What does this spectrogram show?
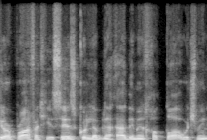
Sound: berbahasa arabik

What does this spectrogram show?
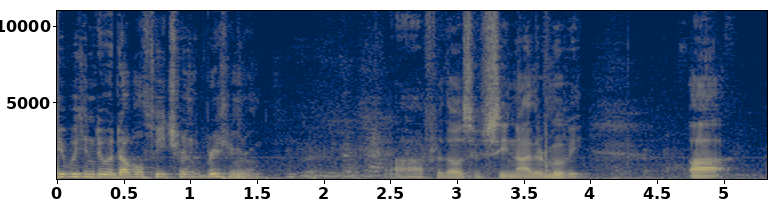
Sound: laughter

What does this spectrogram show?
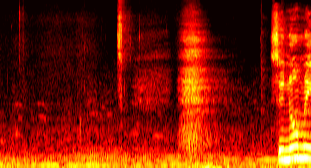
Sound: sigh

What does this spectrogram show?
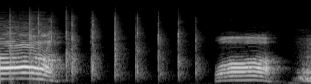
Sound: clap clap clap

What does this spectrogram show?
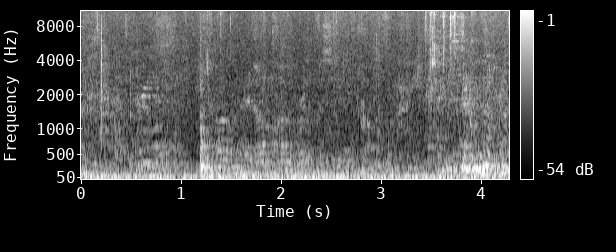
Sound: crowd chattering

